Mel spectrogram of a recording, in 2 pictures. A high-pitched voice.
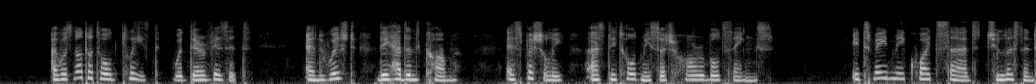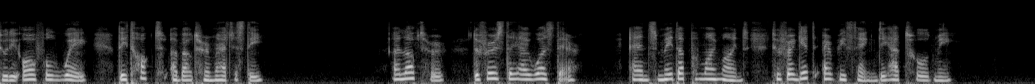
Yes: high, 215 Hz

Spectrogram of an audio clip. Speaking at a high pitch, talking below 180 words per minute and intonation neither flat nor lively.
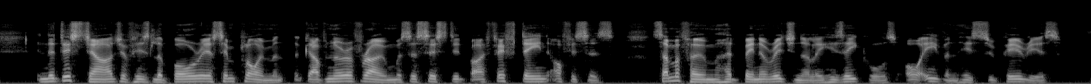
No: low, 120 Hz; average, 160 wpm; average, 3.7 semitones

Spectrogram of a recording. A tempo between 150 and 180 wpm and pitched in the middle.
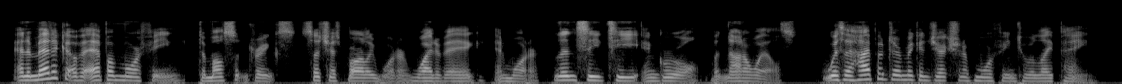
Yes: average, 170 wpm; medium, 165 Hz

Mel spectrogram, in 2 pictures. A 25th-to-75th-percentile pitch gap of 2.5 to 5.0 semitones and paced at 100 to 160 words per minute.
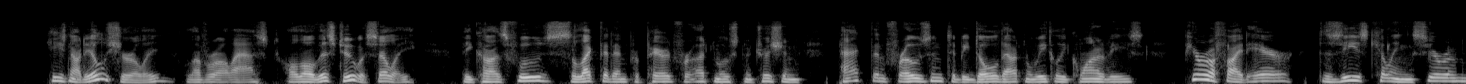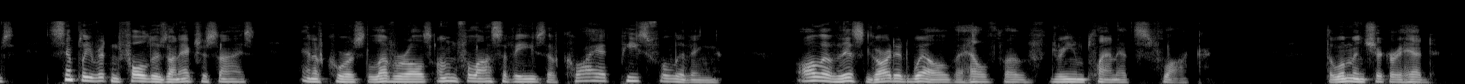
Yes: average, 3.9 semitones; slow, 135 wpm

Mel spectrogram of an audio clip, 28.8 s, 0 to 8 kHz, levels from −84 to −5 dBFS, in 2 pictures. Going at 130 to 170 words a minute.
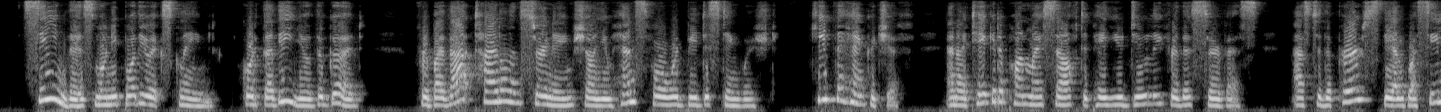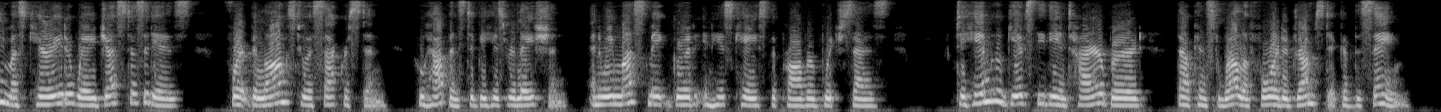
No: average, 185 wpm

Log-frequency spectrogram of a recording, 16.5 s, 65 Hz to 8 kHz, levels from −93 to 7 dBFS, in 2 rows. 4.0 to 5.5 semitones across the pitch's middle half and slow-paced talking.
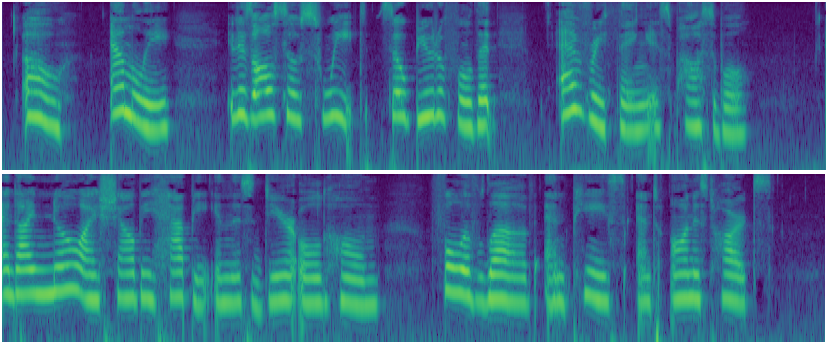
Yes: average, 4.7 semitones; slow, 120 wpm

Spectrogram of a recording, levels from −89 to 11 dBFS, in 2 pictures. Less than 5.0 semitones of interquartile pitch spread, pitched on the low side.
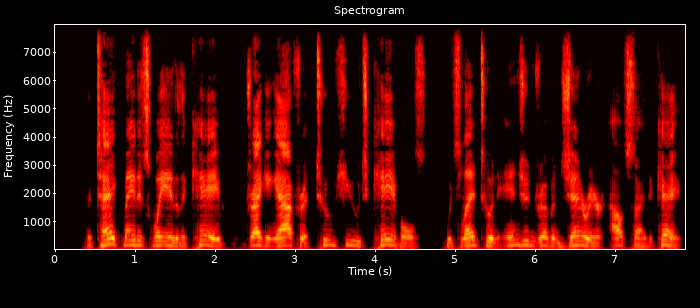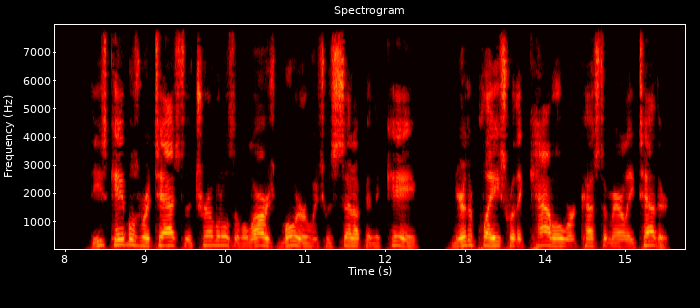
No: average, 4.3 semitones; medium, 145 Hz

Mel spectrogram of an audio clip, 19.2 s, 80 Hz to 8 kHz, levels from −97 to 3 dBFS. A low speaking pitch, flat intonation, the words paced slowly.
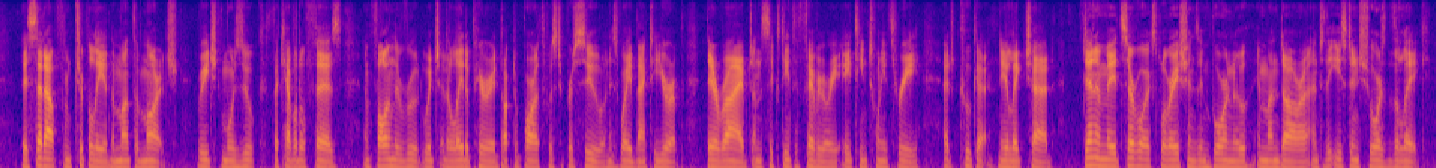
No: low, 110 Hz; narrow, 1.5 semitones; fast, 205 wpm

